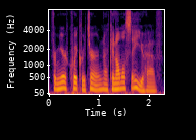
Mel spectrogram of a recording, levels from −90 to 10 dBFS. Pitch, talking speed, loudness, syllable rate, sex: 140 Hz, 260 wpm, -17 LUFS, 5.3 syllables/s, male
